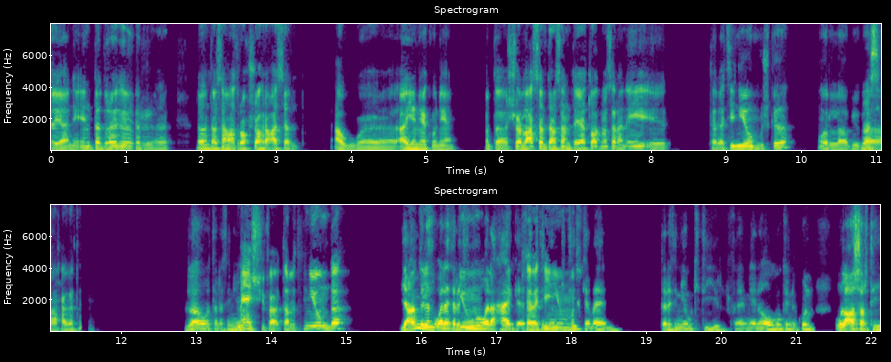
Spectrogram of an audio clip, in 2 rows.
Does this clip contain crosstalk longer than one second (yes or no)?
yes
